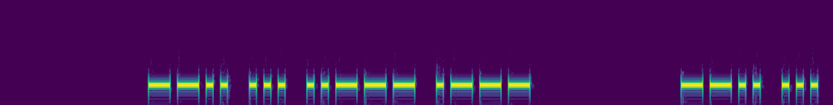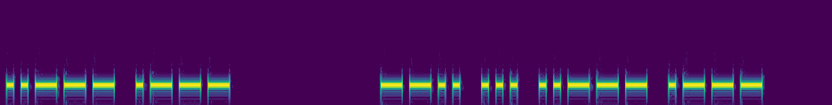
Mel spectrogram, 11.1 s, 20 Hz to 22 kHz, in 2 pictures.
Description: Morse code, heard as a keyed tone, about 25 wpm, 700 Hz. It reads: ZS2J ZS2J ZS2J
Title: DXCC-100 Call Signs - 4 Characters - Repeated 3x - 25wpm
